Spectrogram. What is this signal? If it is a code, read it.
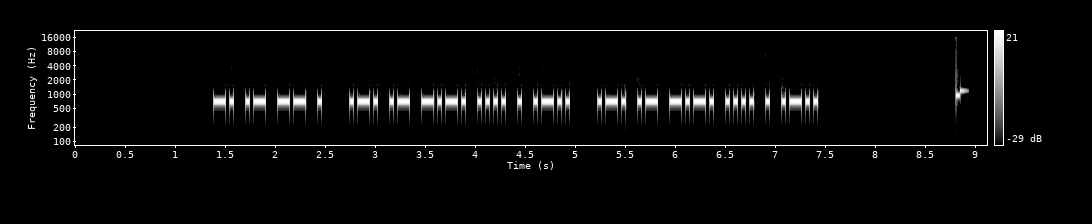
Morse code, heard as a keyed tone, about 30 wpm, 700 Hz. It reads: NAME RACHEL RACHEL
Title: Practice QSO - Exchange 1 - Beginning - 30wpm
